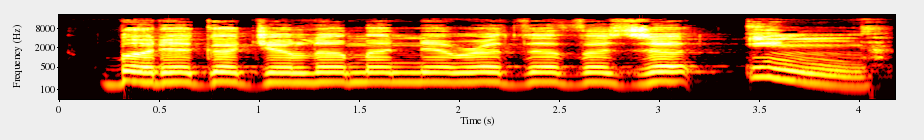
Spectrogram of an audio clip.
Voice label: Voiced Consonants Chant Fast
